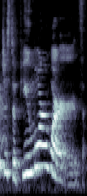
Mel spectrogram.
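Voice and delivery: ordinary talk, nothing marked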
